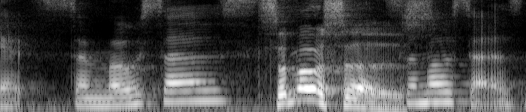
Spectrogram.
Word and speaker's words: samosas: and they had how do you say it samosas samosas most is not Samoas and of course we're just like sure why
